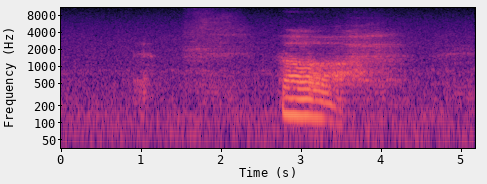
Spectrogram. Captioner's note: sighs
